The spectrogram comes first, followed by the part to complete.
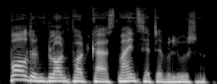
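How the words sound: The voice sounds grumpy and downbeat. The speaker is in a bad mood. "When I'm in a bad mood"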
